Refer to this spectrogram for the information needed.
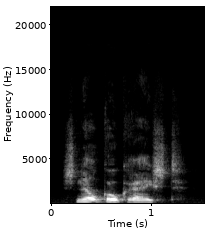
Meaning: precooked or pre-steamed rice
- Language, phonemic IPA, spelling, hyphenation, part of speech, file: Dutch, /ˈsnɛl.koːkˌrɛi̯st/, snelkookrijst, snel‧kook‧rijst, noun, Nl-snelkookrijst.ogg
